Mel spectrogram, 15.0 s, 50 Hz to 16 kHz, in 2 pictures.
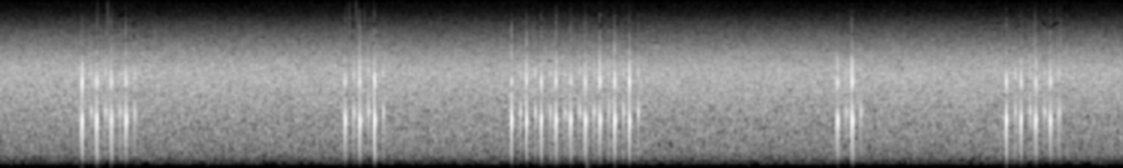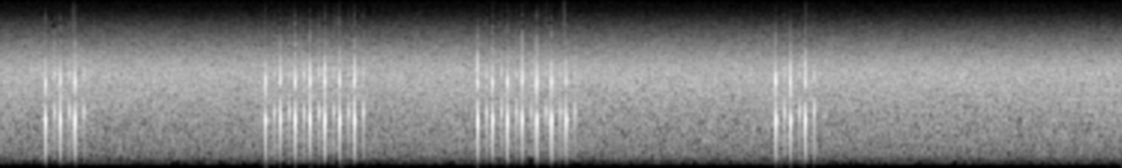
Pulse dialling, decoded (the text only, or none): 4 3 9 2 4 3 7 7 3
